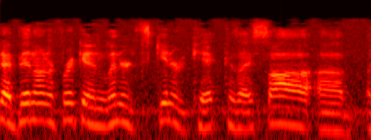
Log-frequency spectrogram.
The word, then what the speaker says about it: Lynyrd Skynyrd: I was gonna do that one or it's pronounced Lynyrd Skynyrd but I think we'll do this one it's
